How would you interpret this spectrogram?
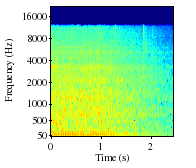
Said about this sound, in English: Meanwhile, the oil industry is trying to maintain good relations with the community, staging events like this Energy Festival Parade in downtown Williston. Industry rigs and trucks of every description roar by as drivers throw candy to the kids.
